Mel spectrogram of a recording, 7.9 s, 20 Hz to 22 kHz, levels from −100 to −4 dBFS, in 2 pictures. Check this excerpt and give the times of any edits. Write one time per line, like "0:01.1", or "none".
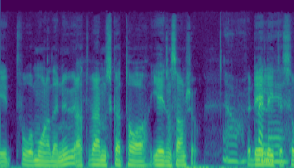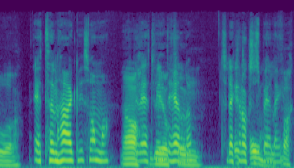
0:01.0
0:04.9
